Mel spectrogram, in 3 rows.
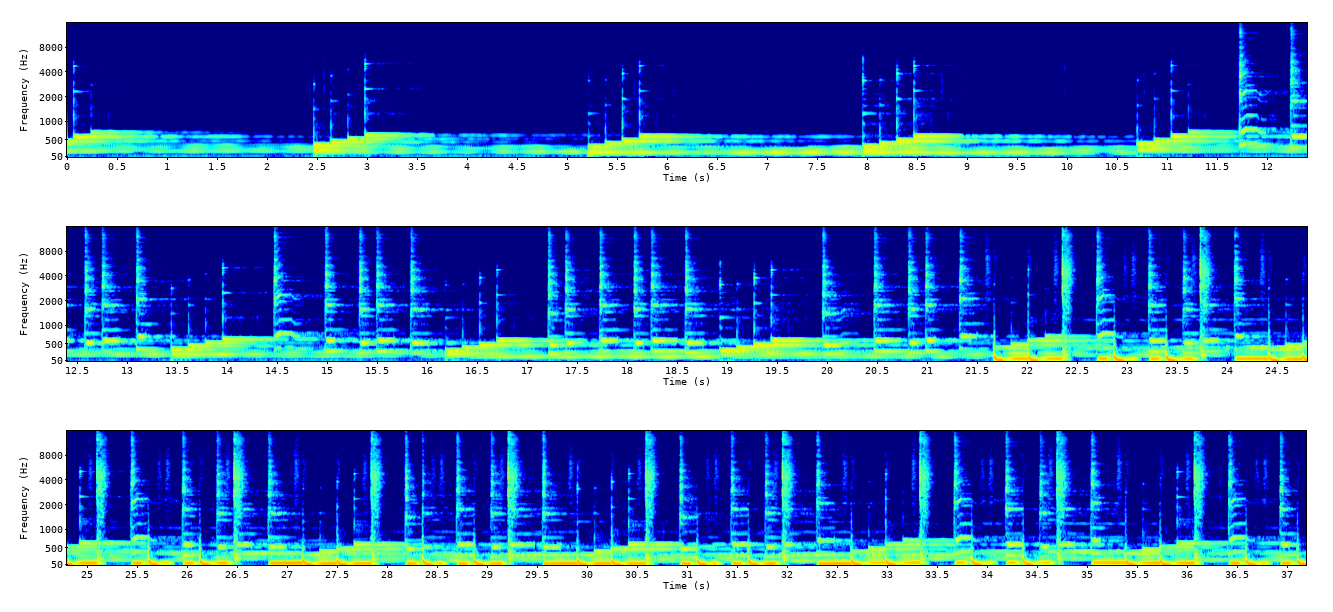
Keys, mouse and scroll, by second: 2.3 g, 6.5-8.1 middle drag, 27.6 middle click, 28.7-32.0 middle drag, 32.0-32.8 scroll down 1, 32.8-33.4 scroll down 1, 33.4 middle click, 34.3-36.0 middle drag.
